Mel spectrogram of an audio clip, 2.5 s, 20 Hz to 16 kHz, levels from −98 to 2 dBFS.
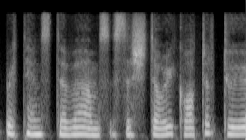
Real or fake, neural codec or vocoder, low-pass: fake; codec, 16 kHz in and 24 kHz out, 0.4 kbps, LongCat-Audio-Codec, fine tuned four codebook decoder; 10.8 kHz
